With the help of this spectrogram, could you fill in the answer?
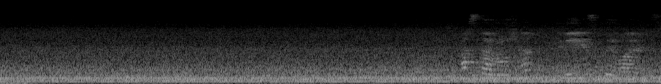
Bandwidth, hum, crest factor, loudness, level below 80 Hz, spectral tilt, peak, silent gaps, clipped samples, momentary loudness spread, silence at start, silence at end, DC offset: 11.5 kHz; none; 14 dB; -31 LUFS; -52 dBFS; -7 dB/octave; -16 dBFS; none; under 0.1%; 3 LU; 0 s; 0 s; under 0.1%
